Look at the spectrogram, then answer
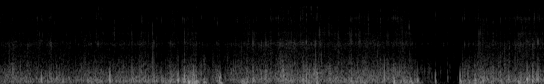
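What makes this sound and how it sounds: Long orange nails tap and scratch a wet, fist-sized paper mache dome shell over a plastic-wrapped microphone. The result is a dense, muffled, low-heavy crackle of scraping and soft thumps with almost no bright content. It drops to near silence for a moment just before the end, then resumes.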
